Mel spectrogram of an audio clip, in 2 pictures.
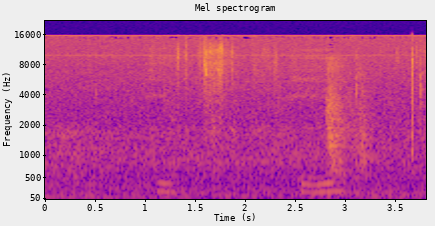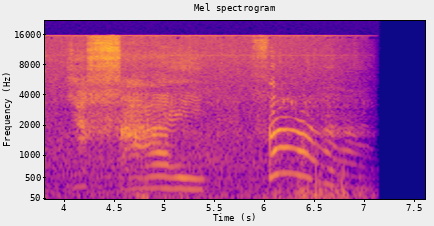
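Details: A 7-week-old miniature wire-haired dachshund bitch, Amelia, objects to her first lead. Soft whimpers build into a longer wavering whine, then a final clear downward-sliding cry before silence.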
